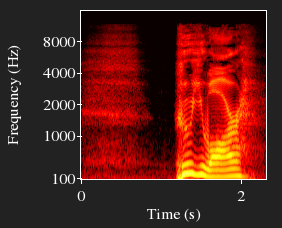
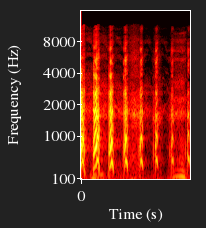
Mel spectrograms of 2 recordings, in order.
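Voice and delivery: laughter; 5 dB louder than usual. Real, not acted. Laughs at spelling lessons jibe.

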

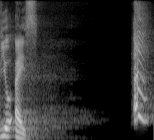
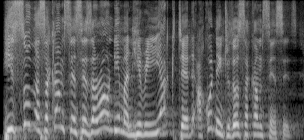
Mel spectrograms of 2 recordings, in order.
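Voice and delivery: ordinary talk

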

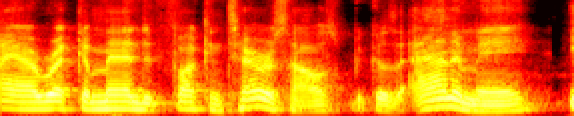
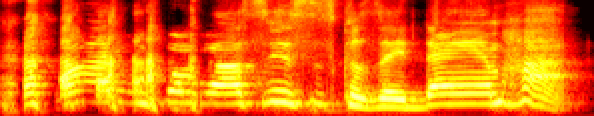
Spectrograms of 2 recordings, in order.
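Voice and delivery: hammed-up Southern accent from Alabama; 7 semitones higher than usual. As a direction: declare it as a caricature Alabama Southerner. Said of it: "I'm from Alabama".

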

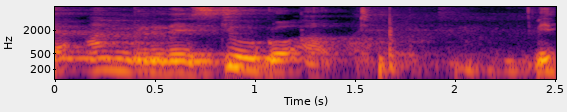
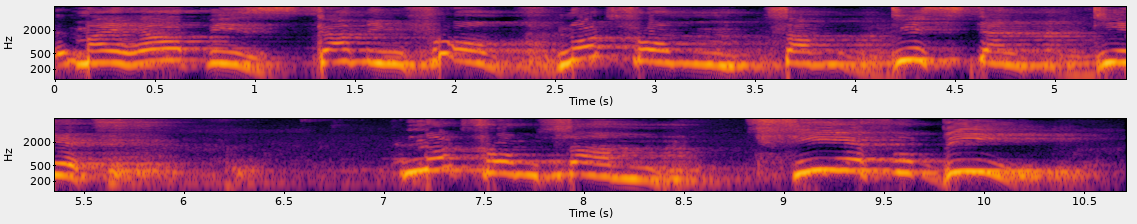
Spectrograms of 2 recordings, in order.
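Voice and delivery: higher and slower, swelling with each "not"; building fervour; 10 semitones higher, much slower than usual. Acted. Pastor preaching to the congregation, rising fervour. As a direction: lift the congregation, stretching every line.

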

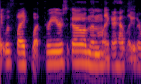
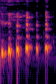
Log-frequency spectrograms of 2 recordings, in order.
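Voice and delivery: giggle; 13 semitones higher than usual. Real, not acted. Laughing at the story.

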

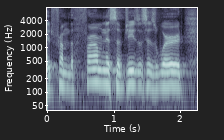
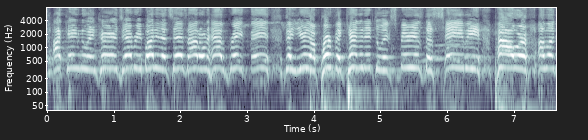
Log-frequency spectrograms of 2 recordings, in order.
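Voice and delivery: loud, high, ringing preacher's cry; full-force preaching; 12 semitones higher, 17 dB louder than usual. Acted. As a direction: preach it out to the whole church.

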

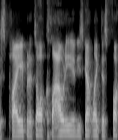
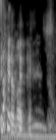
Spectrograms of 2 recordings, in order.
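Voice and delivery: mock Italian curse; 13 semitones higher than usual. Friends joking about Fulci, laughing mock Italian curse. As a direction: spit out the curse in a hammed-up Italian.

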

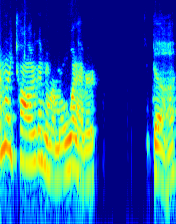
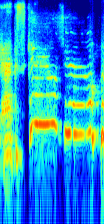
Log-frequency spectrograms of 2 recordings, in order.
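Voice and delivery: high, drawn-out mock "excuse you"; sassy, squealed reproach; indignant call-out; 14 semitones higher, much slower than usual. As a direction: stretch it out high in exaggerated affront. Acting out confronting people who shoved them.

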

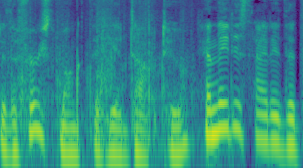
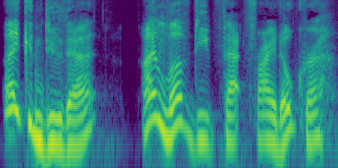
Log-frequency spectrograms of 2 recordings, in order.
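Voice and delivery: higher, keen character voice; upbeat storybook bear, pitched up; cheerful hungry bear; 4 semitones higher than usual. Acted. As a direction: relish every favourite food. Bobo voiced by narrator.

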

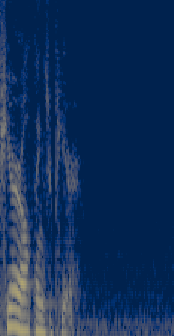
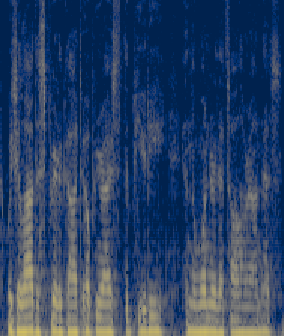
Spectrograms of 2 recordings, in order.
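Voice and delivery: ordinary delivery

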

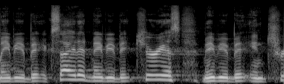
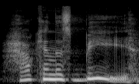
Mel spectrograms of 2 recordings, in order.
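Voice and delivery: slow, high, wide-eyed wonder; drawn-out puzzled question, higher; a lightly voiced, marvelling Nicodemus; 8 semitones higher, slower than usual. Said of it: "filled with a little bit of wonder".

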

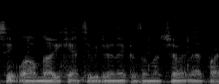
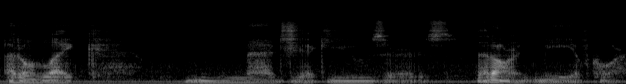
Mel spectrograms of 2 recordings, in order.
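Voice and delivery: slow, whispery dragon voice; menacing dragon; 2 semitones lower, 7 dB quieter, slower than usual. Acted. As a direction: draw it out in a soft, sinister whisper. Game master voices the menacing dragon.

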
